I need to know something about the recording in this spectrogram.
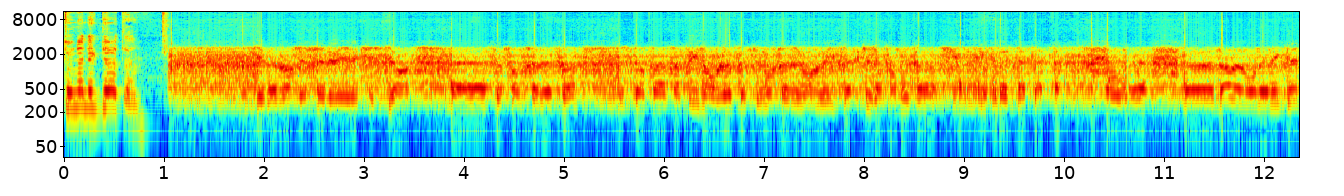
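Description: A voice talks through a radio loudspeaker, thin and crackly.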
